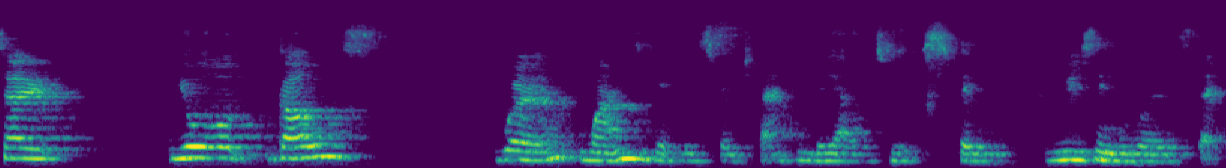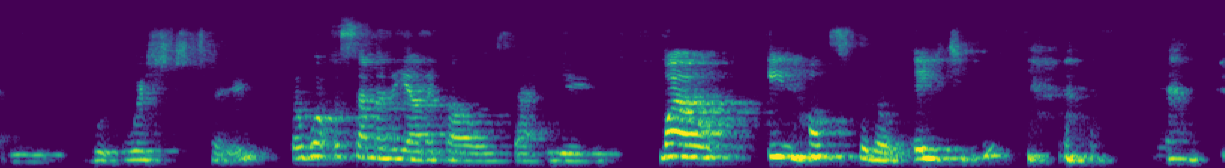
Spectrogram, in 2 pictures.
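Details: Adult speaker, possibly a second voice at the end; typical speech.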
